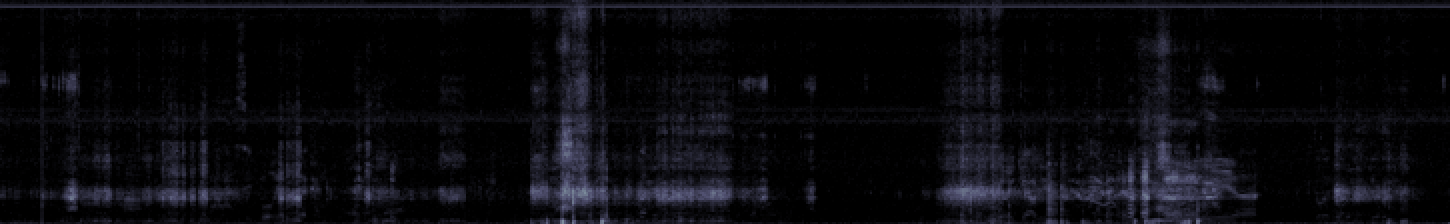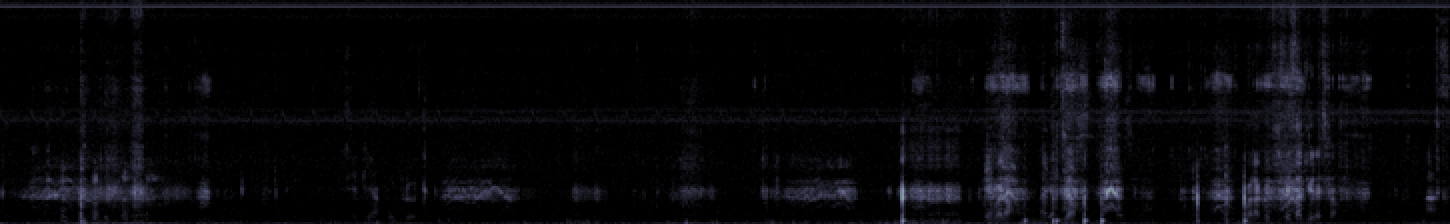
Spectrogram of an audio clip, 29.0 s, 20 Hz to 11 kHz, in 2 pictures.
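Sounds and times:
fishing reel drag squealing: 18.9s - 20.6s, 22.2s - 28.3s.

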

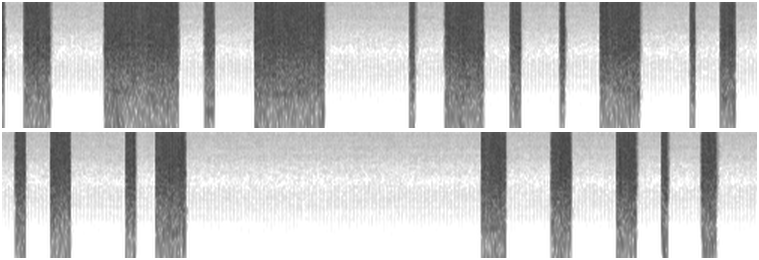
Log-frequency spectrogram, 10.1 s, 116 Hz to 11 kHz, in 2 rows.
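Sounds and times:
videotape static hiss: 0.0s - 10.0s.

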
